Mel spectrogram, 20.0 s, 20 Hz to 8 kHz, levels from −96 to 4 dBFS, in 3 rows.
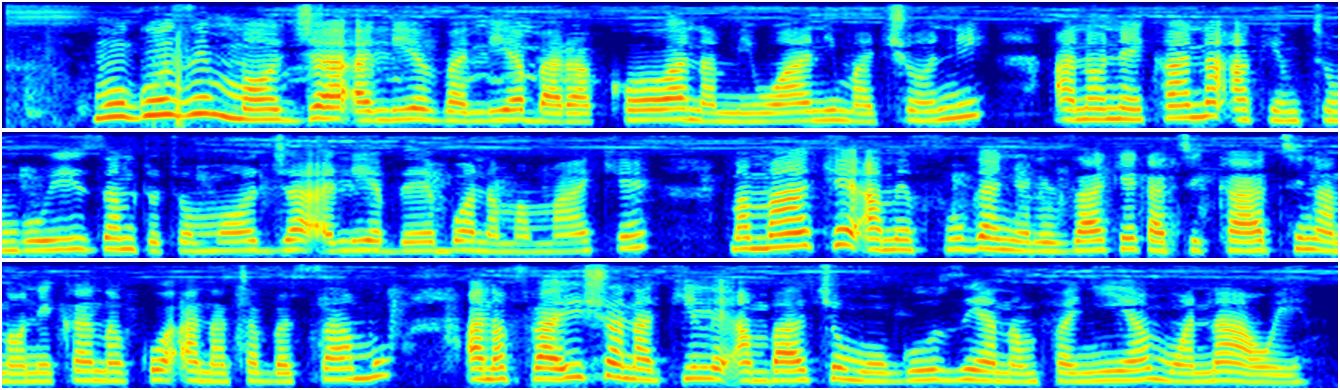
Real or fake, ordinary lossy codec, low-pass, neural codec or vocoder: real; AAC, 48 kbps; 7.2 kHz; none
